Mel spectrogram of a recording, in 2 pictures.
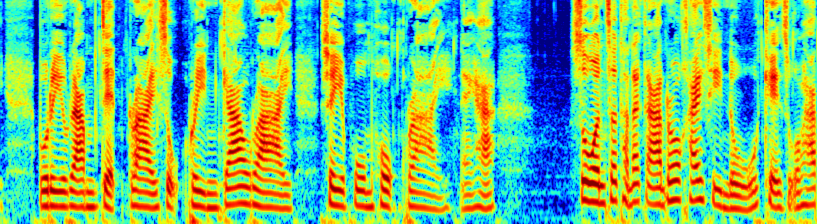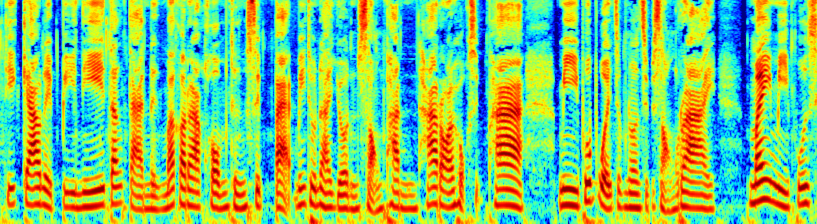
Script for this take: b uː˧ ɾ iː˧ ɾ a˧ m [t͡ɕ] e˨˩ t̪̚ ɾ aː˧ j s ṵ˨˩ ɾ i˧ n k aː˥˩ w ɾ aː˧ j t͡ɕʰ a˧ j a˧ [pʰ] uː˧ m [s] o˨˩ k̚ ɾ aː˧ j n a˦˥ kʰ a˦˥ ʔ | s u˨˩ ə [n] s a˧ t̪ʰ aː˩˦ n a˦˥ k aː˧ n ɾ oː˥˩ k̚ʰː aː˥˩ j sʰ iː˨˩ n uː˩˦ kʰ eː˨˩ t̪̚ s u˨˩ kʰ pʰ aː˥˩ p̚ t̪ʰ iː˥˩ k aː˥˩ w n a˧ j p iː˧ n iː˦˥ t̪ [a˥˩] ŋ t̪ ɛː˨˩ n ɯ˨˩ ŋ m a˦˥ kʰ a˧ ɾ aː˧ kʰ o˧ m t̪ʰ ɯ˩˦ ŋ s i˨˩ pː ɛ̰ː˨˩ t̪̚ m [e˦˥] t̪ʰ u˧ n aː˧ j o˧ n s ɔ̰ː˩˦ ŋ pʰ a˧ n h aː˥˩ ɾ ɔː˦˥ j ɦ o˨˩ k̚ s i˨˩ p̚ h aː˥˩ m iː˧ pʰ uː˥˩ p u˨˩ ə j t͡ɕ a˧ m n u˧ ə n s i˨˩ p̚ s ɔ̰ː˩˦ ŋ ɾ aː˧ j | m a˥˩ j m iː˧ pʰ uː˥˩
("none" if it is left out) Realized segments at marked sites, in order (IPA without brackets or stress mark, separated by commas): t͡ɕ, pʰ, h, n, a˥˩, i˦˥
